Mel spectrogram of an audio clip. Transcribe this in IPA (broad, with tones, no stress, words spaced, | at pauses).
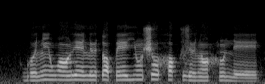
ɡʷɨ˨lĩ˧wɔ̃˧ɣe˧ lɨ˧ɗɔ˦˨peː˦jũ˦ ʃo˦hɔ˦˨k zɨ˧lɔ̃˧ hũ˧neː˨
